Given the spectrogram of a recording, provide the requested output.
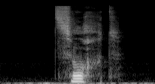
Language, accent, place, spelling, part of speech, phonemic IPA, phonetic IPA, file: German, Germany, Berlin, Zucht, noun, /tsʊxt/, [t͡sʊxt], De-Zucht.ogg
- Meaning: 1. breeding (act of growing plants or animals) 2. breed (lineage or subspecies of plants or animals) 3. animal farm; farm where animals are bred 4. discipline; education; manners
